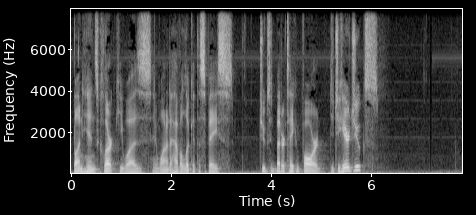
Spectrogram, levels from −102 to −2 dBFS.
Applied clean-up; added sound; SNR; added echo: none; none; none; none.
